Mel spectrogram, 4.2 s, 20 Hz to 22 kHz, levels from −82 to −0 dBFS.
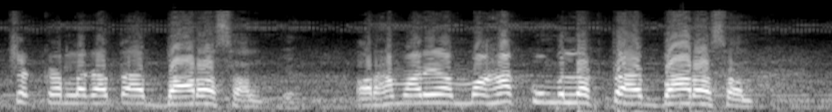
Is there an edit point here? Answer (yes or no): no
